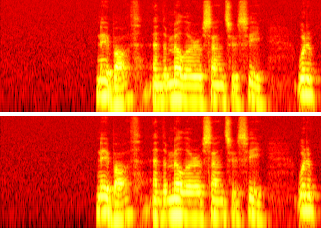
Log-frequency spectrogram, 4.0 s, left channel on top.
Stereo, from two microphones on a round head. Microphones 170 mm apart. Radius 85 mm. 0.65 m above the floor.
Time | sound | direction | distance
1.2 | a man speaking | 10° right (ahead or behind) | 0.7 m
